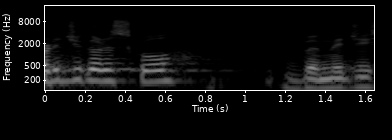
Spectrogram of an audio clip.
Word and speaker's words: Bemidji: Bemidji State University. And they're like, Bajimmy? What? They couldn't pronounce it, you know.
